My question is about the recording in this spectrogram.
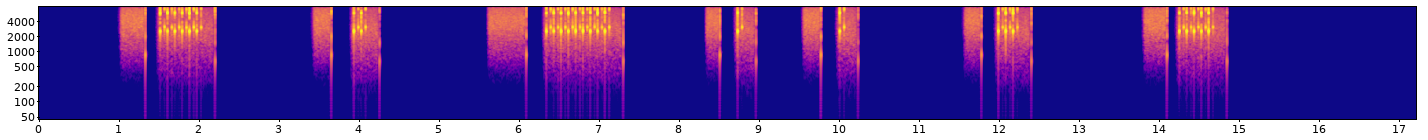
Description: Pulse dialling, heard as a rotary dial, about 11 pulses a second. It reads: 6 2 9 1 1 3 5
